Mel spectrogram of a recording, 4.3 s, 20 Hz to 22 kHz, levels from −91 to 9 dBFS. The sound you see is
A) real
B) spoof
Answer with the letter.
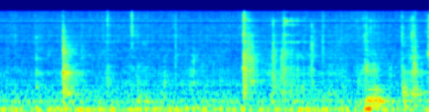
B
